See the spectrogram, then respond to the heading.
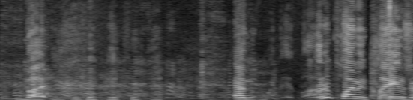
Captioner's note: audience laughing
